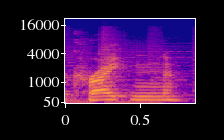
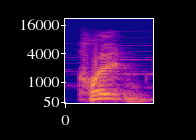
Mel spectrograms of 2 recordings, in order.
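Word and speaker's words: Creighton: So, Dayton Flyers or Kiteon? Dayton Flyers or Kiteon Blue Jays? Kraton Kraton.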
